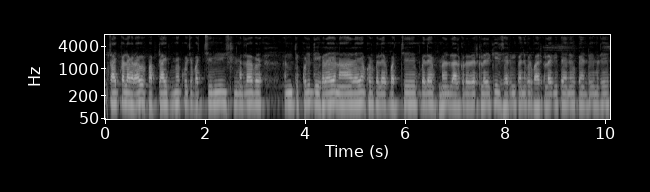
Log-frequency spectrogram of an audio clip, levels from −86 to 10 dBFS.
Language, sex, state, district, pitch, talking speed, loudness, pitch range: Hindi, male, Chhattisgarh, Bilaspur, 115 Hz, 165 wpm, -30 LUFS, 115-120 Hz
